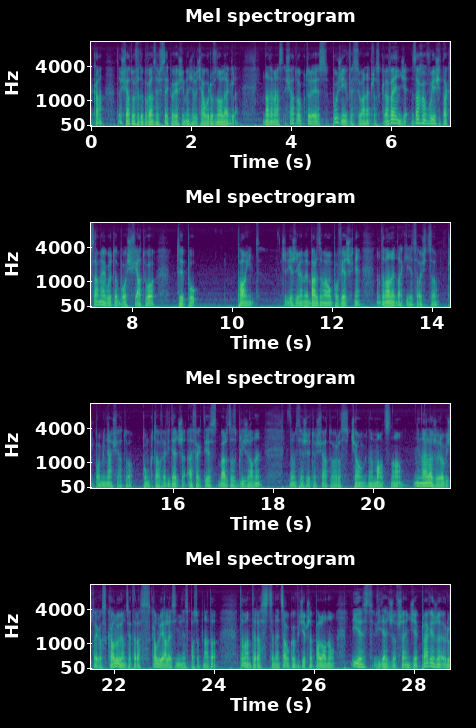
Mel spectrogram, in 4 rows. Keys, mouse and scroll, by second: 0.1 click, 6.7 s, 9.8 click, 18.3 Escape, 21.7 click.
